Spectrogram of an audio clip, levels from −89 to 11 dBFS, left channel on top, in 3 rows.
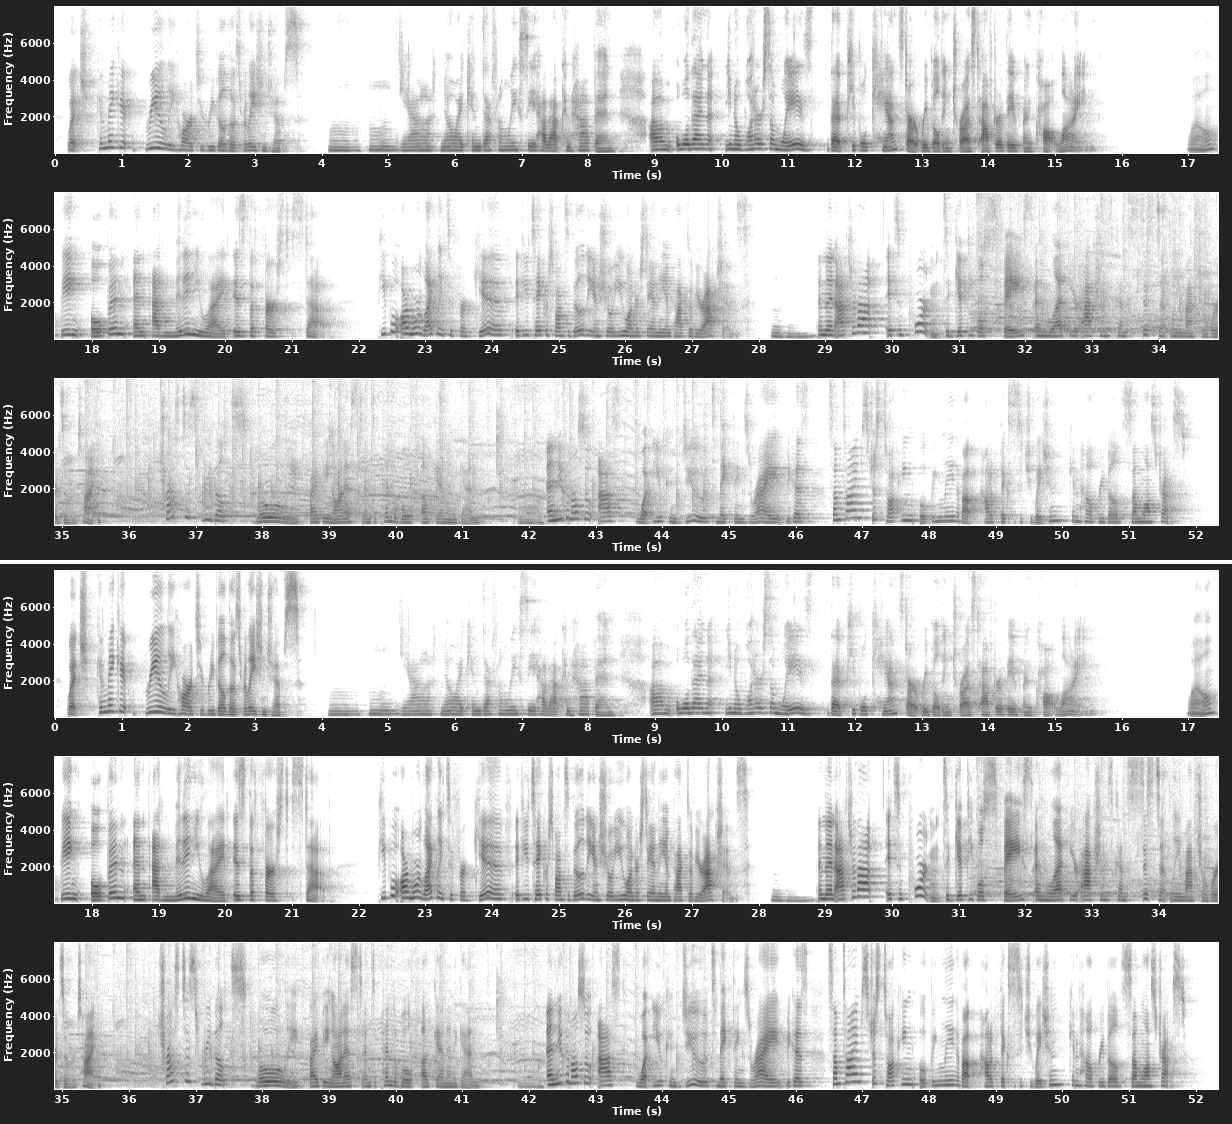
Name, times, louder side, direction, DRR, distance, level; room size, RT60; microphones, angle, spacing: voice 1, 0.2-1.1 1.3-3.6 17.0-20.8 21.2-21.4 22.3-27.8 28.9-35.5 36.4-41.3 42.3-43.3 43.6-46.1 46.5-49.0 49.3-51.8, right 5 dB, 35° right, 13 dB, 0.6 m, -33 dB
voice 2, 4.1-11.3 11.6-15.6 28.2-28.9 41.8-42.2, left 4 dB, 40° left, 12 dB, 0.8 m, -34 dB
Cheering, 31.1-45.0, equal, 5° left, 1.2 m, -47 dB
18.0 x 17.5 x 4.1 m, 0.95 s
head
